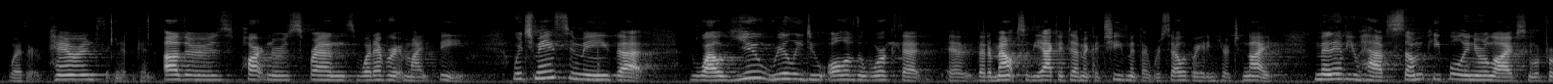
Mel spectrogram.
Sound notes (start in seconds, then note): none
